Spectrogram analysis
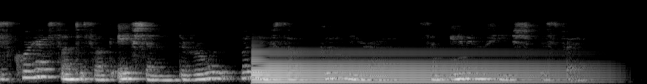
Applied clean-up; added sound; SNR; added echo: none; Keyboard (musical); -1 dB; reverberation time 0.6 s.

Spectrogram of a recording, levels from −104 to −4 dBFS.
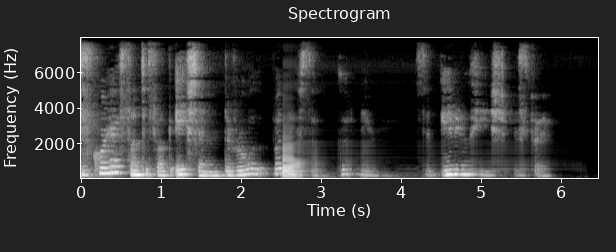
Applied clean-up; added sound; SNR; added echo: neural mask model DeepFilterNet 3.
